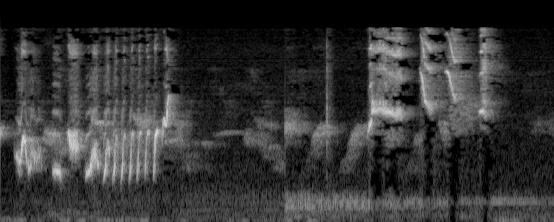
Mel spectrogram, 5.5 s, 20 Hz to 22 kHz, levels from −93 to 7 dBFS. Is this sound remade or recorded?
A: remade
